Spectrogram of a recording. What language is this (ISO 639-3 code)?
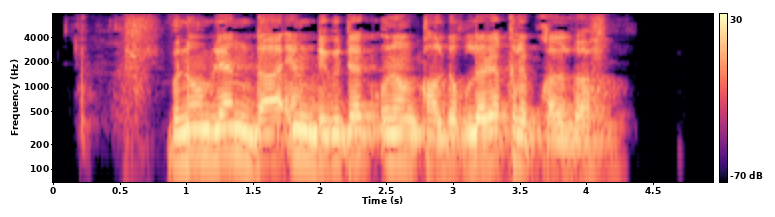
uig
